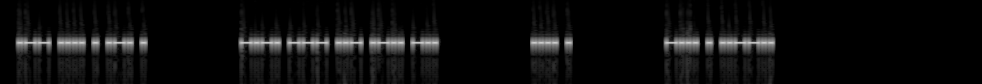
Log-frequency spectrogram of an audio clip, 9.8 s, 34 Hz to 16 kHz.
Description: Morse code, heard as a keyed tone, about 34 wpm, 700 Hz. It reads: WHERE COULD HE BE?
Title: 4x Word-Spacing - Sentences from Top 200 Words - 35wpm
